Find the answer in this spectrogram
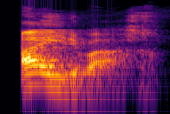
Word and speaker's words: airbag: Airbag se escribe como en inglés y se pronuncia como si fuera una palabra española.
